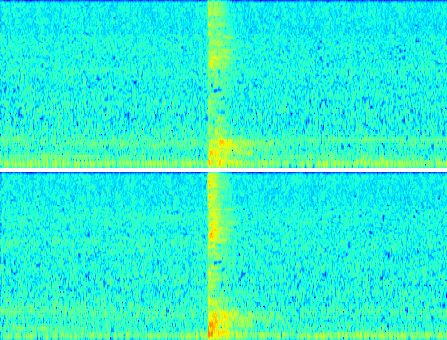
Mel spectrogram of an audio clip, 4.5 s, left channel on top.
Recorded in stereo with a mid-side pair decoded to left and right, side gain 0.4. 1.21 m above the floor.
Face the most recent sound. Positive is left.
turn(degrees=-65)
